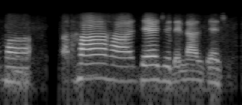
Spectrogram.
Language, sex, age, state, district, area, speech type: Sindhi, female, 45-60, Maharashtra, Pune, urban, conversation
